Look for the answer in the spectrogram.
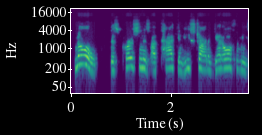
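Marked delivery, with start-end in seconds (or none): none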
